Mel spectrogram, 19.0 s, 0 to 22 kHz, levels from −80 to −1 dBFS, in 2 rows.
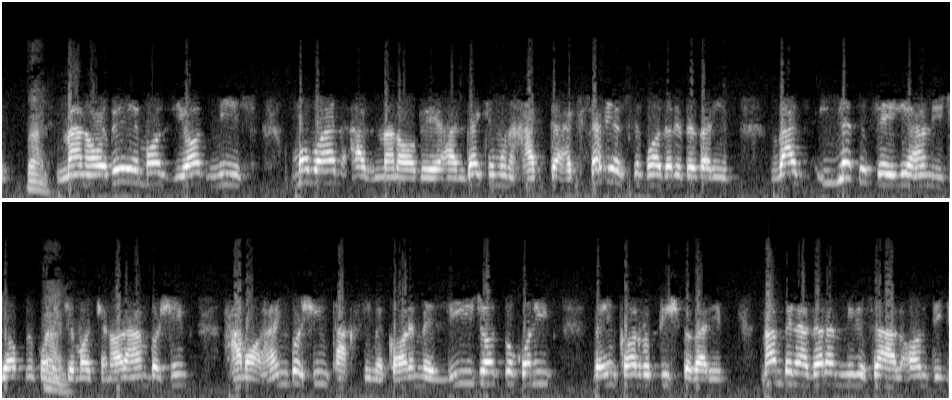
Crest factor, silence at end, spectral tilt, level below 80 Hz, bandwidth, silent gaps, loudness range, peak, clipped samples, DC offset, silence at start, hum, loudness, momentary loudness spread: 12 dB; 0.05 s; -5.5 dB/octave; -52 dBFS; 9.8 kHz; none; 2 LU; 0 dBFS; under 0.1%; under 0.1%; 0 s; none; -13 LUFS; 9 LU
